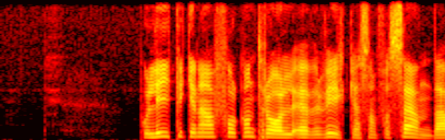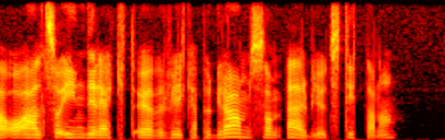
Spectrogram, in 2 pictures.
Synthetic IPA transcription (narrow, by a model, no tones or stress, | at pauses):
pʰʊliːt̪ɪkəɳafoːɾkʰɔnt̪ʰɾɔlːøːvəɾvɪlkasɔmfoːʂɛnd̪aʔɔ̰alt̪sɔʔɪnːd̪ɪɾɛkt̪ʰøːvəɾvɪlkapʰɾʊɡɾamːsɔmæːɾbjʉ̟̰ːd̪st̪ʰɪt̪ːa̰ɳa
